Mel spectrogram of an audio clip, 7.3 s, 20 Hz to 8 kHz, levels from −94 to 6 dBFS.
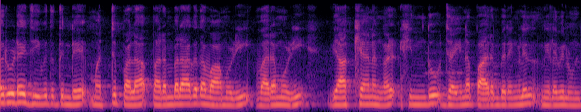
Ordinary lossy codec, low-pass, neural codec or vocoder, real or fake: none; 7.2 kHz; none; real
